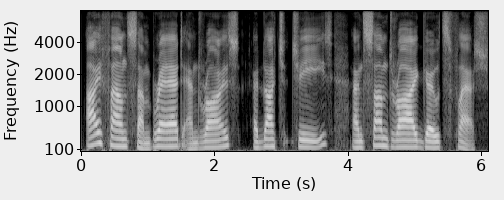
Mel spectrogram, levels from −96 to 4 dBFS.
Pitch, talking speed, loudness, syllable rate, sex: 145 Hz, 140 wpm, -18 LUFS, 2.8 syllables/s, male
